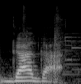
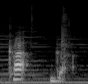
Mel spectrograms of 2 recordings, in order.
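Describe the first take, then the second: First: The first syllable starts with a G sound. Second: The first syllable starts with a K sound.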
